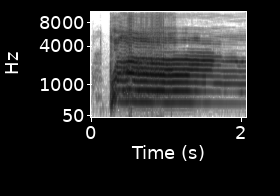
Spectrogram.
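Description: A man's voice holding one long sung note, steady in pitch, loud at first and dropping in level about one and a half seconds in.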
